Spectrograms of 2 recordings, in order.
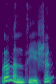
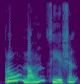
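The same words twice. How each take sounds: First: The second syllable sounds like 'nun'. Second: The second syllable sounds like 'noun'. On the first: The speaker calls it right. "Right है" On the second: The speaker calls it wrong. "Wrong है"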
